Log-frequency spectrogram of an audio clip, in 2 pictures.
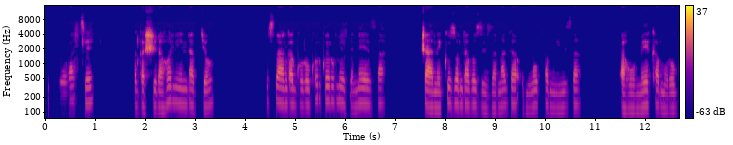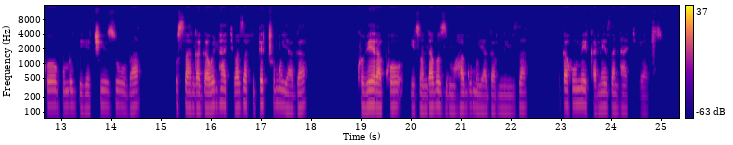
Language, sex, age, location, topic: Kinyarwanda, female, 36-49, Musanze, finance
